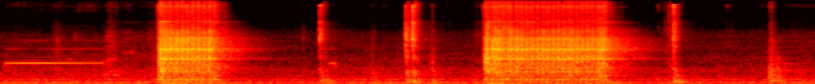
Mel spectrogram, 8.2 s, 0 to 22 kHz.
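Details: SRT-4 engine in a drift truck, first test start using the SRT fuel pump and a temporary intake; two harsh bursts of fast rattling chatter on cranking with no catch; cause not yet known.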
